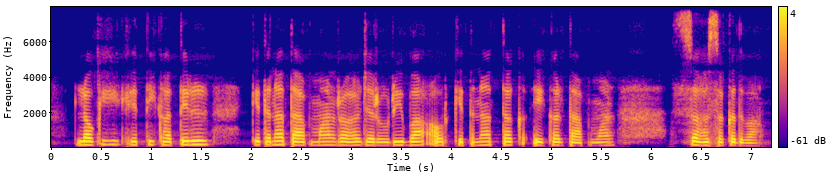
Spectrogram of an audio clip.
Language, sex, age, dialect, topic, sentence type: Bhojpuri, female, 18-24, Southern / Standard, agriculture, question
